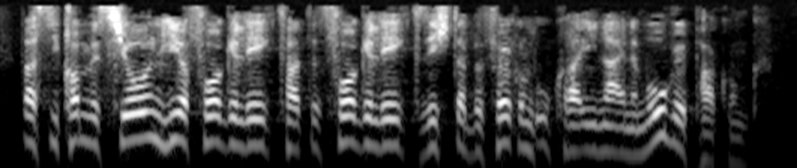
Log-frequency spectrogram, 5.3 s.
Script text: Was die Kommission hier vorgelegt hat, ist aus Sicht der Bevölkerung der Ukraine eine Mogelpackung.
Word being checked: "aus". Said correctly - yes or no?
no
